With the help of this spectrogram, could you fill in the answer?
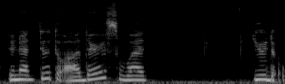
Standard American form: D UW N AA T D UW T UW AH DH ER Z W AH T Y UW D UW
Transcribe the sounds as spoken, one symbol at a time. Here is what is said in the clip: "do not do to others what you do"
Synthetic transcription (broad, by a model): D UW N AA T D UW T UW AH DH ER S W AH T Y UW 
